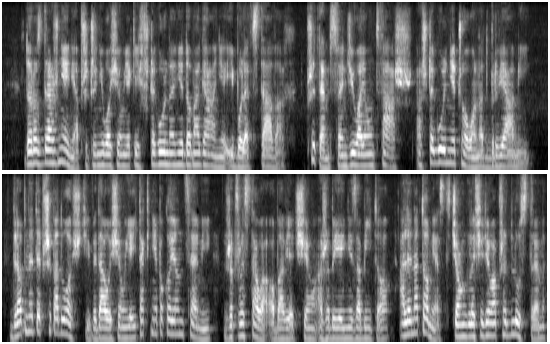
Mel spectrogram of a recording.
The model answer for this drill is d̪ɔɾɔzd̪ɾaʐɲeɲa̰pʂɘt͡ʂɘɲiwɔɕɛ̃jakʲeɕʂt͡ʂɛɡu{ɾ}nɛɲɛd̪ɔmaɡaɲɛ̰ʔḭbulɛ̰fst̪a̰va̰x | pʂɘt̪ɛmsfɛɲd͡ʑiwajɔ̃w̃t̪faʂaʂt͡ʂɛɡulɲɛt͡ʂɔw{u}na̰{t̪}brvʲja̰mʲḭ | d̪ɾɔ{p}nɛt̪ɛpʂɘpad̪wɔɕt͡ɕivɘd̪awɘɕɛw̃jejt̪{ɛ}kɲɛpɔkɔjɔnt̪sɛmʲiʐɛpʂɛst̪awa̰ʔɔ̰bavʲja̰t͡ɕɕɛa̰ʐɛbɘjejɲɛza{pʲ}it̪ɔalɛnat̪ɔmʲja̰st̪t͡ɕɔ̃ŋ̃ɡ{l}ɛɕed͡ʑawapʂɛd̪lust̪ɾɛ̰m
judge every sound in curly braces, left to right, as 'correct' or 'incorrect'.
incorrect: l, incorrect: ɔ, incorrect: d̪, incorrect: b, incorrect: a, incorrect: bʲ, correct

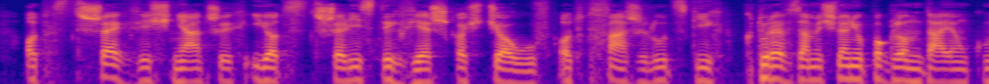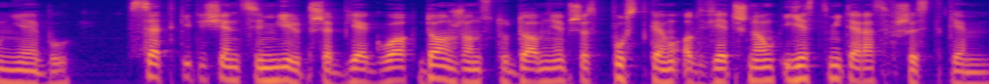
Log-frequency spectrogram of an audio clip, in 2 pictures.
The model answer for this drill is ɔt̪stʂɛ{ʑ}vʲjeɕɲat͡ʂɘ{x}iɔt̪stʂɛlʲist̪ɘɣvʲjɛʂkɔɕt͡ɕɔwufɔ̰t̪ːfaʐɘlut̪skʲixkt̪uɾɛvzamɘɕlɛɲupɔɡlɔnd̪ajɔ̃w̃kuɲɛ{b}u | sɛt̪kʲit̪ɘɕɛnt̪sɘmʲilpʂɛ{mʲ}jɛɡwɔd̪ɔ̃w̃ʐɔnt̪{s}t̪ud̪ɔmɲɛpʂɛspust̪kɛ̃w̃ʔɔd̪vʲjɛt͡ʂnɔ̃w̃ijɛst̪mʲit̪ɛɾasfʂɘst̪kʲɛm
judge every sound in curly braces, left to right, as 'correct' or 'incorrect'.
incorrect: ɣ, correct, correct, incorrect: bʲ, correct

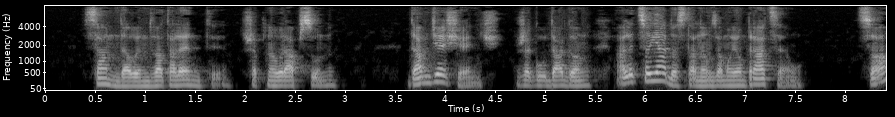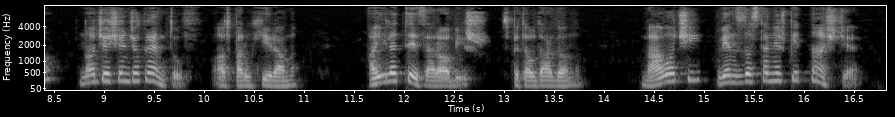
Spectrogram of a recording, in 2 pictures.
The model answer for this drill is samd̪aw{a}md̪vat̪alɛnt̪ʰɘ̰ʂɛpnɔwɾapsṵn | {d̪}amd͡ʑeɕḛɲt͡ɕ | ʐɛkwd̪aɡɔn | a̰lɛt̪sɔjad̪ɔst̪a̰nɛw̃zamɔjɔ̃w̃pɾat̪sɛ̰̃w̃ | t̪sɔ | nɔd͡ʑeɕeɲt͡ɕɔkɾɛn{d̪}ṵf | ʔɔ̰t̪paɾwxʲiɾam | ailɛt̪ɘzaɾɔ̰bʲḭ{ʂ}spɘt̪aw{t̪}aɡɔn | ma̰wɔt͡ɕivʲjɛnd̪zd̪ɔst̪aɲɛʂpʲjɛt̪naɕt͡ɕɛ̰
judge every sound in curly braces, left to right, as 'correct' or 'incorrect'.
incorrect: ɛ, correct, incorrect: t̪, correct, incorrect: d̪

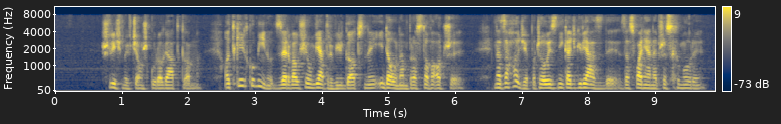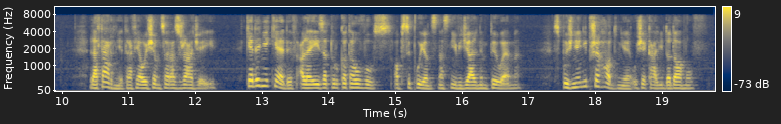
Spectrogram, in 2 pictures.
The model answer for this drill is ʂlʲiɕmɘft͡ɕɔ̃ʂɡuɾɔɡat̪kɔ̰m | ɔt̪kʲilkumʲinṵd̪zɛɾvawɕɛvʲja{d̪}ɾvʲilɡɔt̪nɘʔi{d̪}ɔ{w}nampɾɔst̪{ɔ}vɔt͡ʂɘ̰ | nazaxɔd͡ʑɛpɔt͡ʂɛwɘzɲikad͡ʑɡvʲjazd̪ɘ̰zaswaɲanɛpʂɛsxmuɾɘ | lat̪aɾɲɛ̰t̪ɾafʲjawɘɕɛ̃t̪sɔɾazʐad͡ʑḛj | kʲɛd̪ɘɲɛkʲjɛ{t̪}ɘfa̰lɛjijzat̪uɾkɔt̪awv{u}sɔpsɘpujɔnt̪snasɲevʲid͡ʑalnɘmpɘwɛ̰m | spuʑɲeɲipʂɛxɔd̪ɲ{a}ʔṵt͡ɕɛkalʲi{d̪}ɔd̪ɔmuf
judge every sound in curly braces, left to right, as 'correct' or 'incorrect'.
incorrect: t̪, correct, correct, correct, incorrect: d̪, correct, incorrect: ɛ, correct

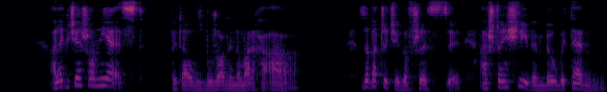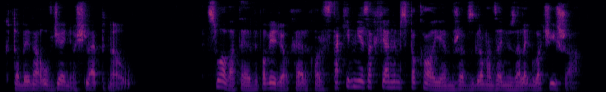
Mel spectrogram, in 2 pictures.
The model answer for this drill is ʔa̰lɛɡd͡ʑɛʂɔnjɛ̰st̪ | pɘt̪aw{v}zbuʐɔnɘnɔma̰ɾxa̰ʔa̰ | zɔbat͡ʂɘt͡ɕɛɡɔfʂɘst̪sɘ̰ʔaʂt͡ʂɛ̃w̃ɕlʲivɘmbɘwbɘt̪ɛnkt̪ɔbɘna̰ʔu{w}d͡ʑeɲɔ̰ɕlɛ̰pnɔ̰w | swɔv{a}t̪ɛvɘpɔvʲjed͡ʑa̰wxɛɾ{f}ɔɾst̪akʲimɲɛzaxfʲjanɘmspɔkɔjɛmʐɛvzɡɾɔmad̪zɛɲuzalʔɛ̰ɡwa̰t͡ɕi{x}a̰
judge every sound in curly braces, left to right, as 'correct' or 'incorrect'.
correct, incorrect: v, correct, incorrect: x, incorrect: ʂ

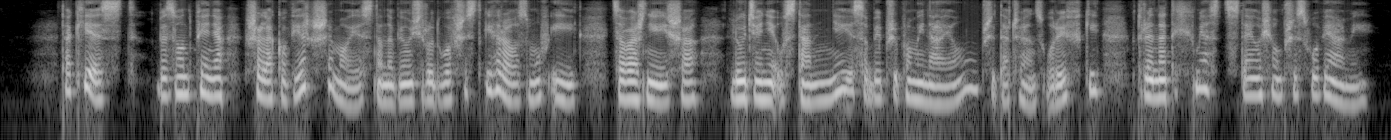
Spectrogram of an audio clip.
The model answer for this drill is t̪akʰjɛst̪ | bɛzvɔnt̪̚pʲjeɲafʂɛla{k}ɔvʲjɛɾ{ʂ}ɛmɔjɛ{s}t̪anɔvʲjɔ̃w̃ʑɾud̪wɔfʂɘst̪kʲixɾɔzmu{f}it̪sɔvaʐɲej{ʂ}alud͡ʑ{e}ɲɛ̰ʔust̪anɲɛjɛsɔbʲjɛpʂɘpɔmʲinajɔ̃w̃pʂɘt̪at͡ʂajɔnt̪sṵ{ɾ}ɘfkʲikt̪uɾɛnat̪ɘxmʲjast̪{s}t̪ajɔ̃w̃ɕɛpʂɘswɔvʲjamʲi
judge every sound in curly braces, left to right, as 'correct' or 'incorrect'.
correct, correct, correct, correct, correct, incorrect: ɛ, correct, correct

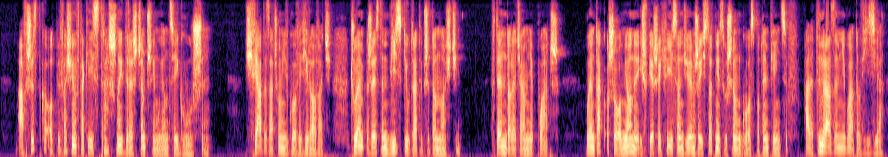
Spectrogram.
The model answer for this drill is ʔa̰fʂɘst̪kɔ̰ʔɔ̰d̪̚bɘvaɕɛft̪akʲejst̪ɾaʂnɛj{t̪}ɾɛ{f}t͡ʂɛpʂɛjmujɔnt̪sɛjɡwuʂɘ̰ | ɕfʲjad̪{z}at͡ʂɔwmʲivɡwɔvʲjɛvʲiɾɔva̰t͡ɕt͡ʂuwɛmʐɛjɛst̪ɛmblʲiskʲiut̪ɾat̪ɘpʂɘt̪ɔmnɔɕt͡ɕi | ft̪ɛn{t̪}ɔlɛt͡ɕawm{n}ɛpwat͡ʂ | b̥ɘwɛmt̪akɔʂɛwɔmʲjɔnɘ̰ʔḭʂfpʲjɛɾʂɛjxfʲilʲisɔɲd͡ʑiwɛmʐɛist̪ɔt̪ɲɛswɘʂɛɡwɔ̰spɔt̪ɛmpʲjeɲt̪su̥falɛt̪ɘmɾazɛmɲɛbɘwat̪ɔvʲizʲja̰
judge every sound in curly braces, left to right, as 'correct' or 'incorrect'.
incorrect: d̪, incorrect: ʂ, correct, incorrect: d̪, incorrect: ɲ

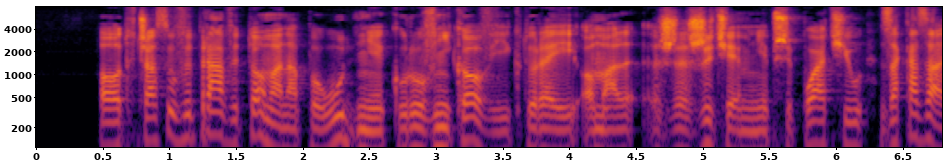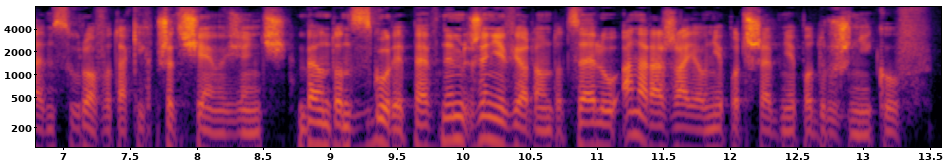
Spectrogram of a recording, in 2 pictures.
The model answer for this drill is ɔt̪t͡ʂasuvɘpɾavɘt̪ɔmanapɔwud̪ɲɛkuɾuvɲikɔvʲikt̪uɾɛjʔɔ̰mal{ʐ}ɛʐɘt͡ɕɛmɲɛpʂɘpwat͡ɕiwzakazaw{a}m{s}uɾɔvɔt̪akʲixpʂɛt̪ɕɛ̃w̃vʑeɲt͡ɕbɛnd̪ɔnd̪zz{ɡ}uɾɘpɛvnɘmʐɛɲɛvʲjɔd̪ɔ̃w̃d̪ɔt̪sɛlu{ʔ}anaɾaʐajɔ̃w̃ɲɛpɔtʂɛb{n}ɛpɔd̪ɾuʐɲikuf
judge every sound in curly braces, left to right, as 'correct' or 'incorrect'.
correct, incorrect: ɛ, correct, correct, correct, incorrect: ɲ

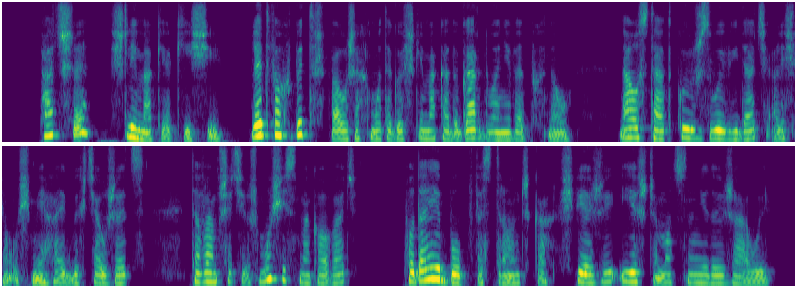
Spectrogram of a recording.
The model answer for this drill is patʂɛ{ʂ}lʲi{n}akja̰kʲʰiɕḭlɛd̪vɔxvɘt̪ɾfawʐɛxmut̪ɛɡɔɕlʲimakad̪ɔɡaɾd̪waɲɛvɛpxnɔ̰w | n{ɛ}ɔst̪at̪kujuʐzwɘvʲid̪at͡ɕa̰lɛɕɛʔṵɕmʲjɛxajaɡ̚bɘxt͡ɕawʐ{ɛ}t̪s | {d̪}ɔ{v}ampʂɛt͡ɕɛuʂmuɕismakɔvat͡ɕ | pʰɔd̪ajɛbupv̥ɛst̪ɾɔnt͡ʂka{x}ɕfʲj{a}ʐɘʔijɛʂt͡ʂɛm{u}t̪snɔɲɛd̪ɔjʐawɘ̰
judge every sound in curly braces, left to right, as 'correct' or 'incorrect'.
incorrect: ɕ, incorrect: m, incorrect: a, correct, incorrect: t̪, correct, correct, incorrect: ɛ, incorrect: ɔ

